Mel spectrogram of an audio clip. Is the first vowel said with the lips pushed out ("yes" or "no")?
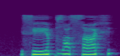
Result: no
